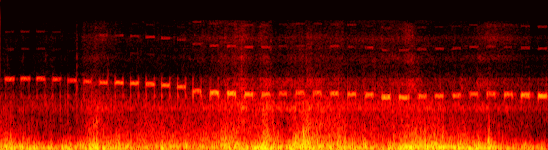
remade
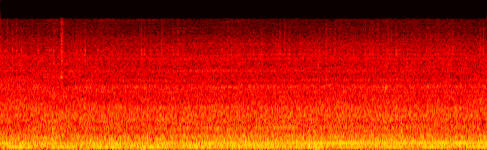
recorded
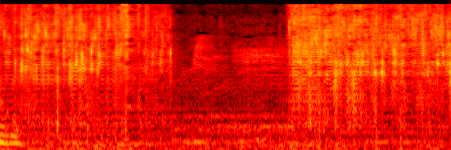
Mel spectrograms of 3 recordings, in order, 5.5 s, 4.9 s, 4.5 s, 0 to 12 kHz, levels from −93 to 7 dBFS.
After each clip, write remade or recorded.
remade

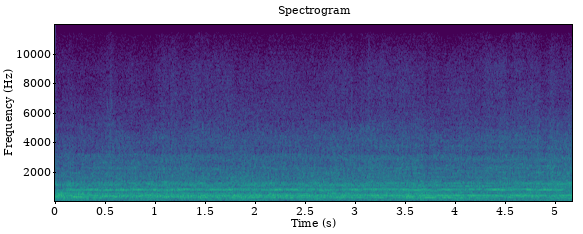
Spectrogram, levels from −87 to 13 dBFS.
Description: remade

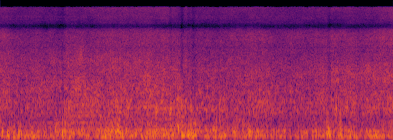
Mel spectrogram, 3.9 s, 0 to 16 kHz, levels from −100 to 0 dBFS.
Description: remade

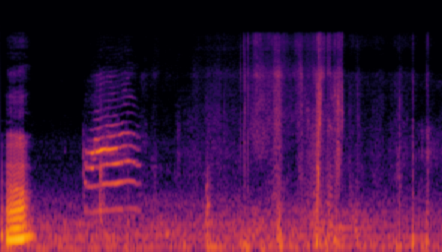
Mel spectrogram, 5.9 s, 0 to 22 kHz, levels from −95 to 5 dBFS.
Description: remade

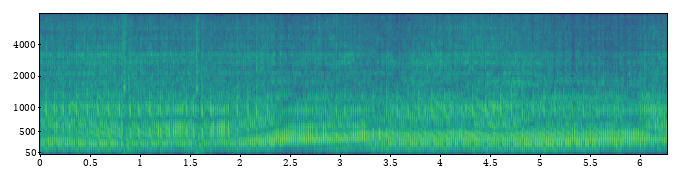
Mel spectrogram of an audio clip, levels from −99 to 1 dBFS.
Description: recorded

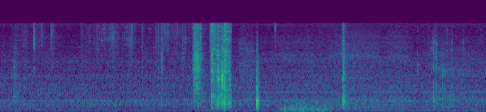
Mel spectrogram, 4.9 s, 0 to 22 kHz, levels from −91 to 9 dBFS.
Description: recorded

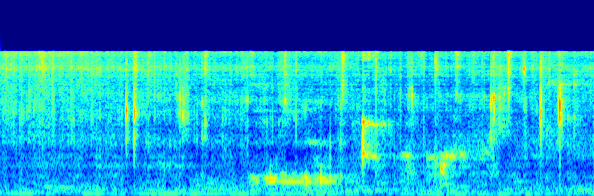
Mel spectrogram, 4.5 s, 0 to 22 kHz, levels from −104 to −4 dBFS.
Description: remade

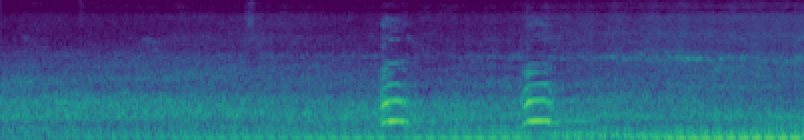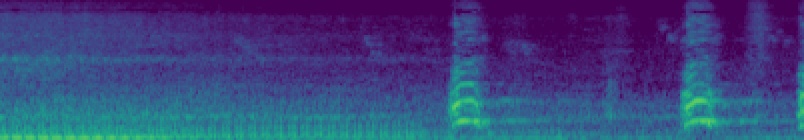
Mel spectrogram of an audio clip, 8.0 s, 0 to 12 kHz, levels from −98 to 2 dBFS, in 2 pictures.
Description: recorded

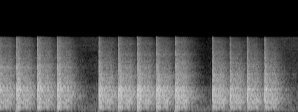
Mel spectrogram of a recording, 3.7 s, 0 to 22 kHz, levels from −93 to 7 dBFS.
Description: recorded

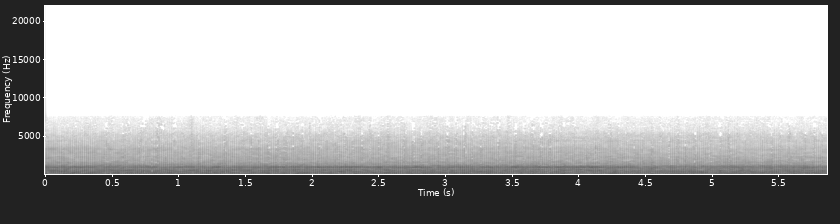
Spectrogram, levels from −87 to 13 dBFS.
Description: remade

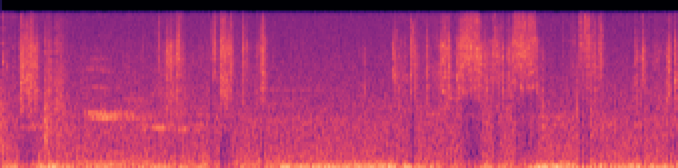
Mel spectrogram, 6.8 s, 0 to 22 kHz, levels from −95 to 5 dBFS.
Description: recorded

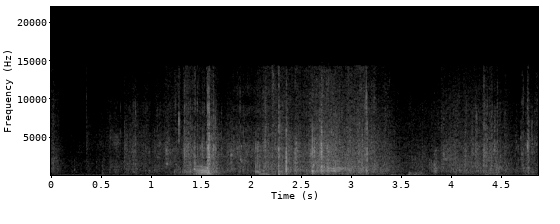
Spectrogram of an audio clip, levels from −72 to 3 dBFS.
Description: recorded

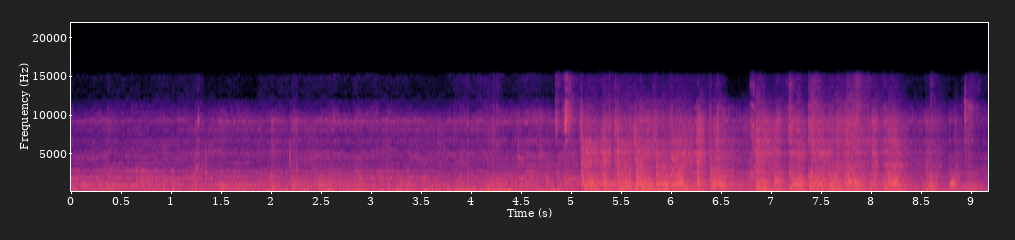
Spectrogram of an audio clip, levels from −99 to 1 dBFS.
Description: remade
